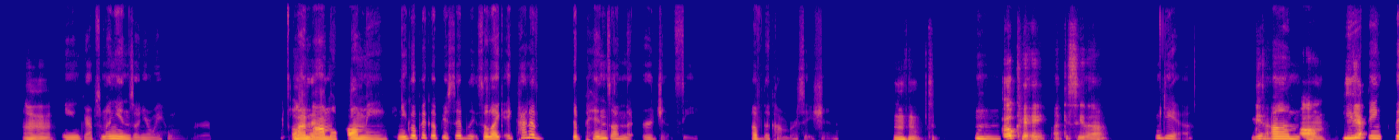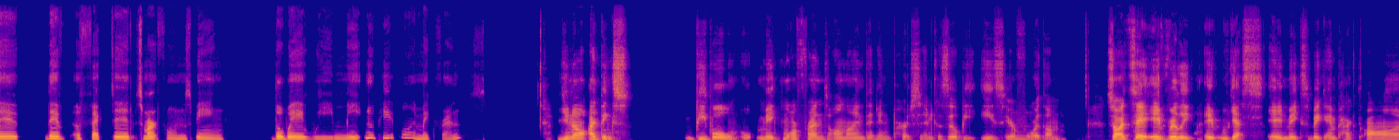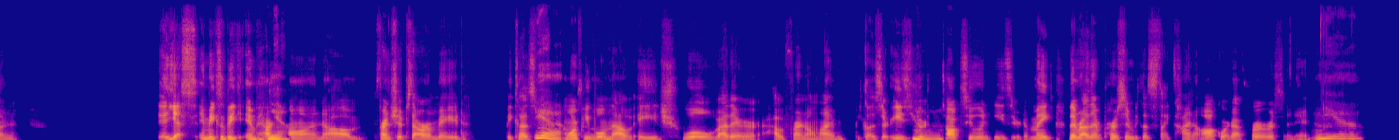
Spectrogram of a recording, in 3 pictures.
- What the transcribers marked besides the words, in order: other background noise
- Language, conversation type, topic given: English, unstructured, How have smartphones changed the way we communicate?
- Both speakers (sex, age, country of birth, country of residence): female, 30-34, United States, United States; male, 18-19, United States, United States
